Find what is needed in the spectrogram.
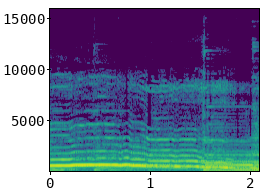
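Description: Live acoustic music: a woman's voice holds one long wordless note, bending slightly and shifting pitch near the end, over sustained acoustic guitar notes.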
